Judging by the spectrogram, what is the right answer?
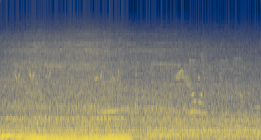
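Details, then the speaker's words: Jetta engine: steady drone, then the note sags lower and rougher, a brief hesitation; a misfire is suspected, oil change and spark plugs suggested. "Yeah, it sounds like you had a little small hesitation. My shit ain't never sound like that."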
